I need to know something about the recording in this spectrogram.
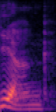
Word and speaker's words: Jiang: you just mentioned that your name is Jang actually but it's pronounced as Yang if you pronounce it yeah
